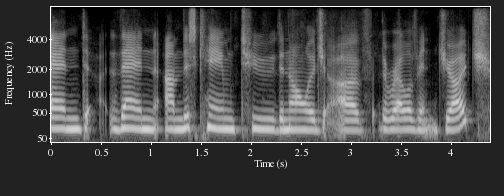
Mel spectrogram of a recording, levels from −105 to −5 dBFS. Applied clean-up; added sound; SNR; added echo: none; none; none; none.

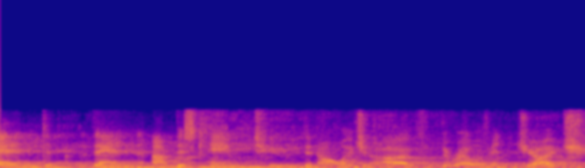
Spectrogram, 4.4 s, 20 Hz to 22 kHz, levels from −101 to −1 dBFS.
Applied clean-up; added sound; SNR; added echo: none; none; none; reverberation time 2.4 s.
